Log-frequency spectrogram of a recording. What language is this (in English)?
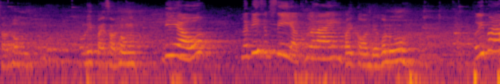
Thai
